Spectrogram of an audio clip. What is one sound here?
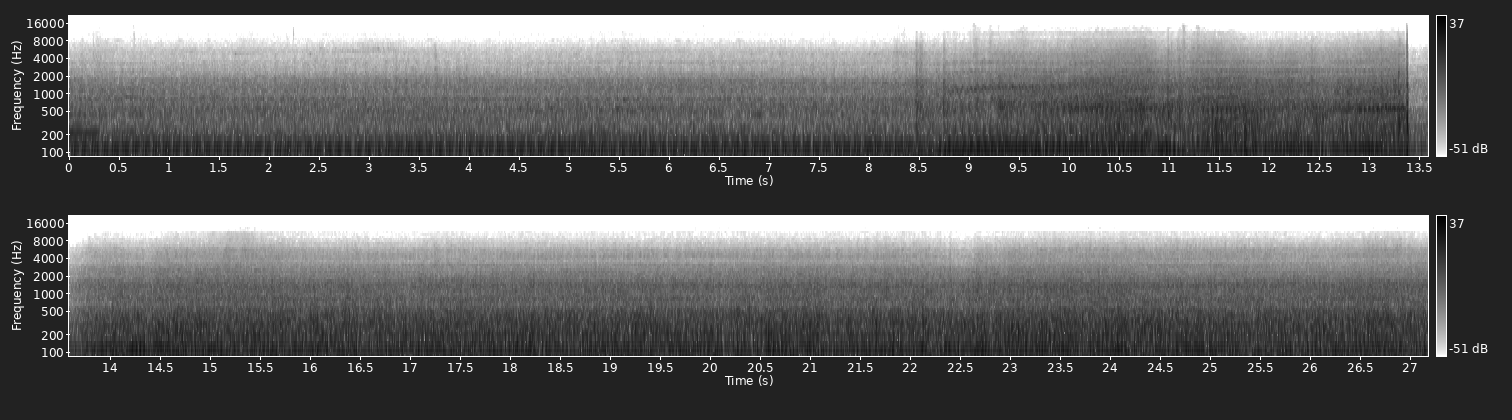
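A motorcycle engine rumbles steadily and revs higher as it speeds up, then drops briefly at a gear change.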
